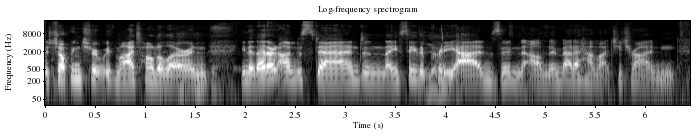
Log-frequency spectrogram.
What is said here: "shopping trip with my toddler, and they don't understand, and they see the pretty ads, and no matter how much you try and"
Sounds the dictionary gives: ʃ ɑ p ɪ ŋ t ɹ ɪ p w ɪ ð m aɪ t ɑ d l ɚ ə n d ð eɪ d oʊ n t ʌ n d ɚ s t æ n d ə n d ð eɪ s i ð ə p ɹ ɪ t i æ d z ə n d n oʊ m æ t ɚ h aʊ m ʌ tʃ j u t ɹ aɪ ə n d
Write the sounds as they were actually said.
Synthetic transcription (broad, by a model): ʃ ɑ p ɪ ŋ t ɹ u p w ɪ ð m aɪ t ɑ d l ɚ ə n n ð eɪ d oʊ n t ʌ n d ɚ s t æ n d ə n ð eɪ s i ð ə p ɹ ɪ t i æ d z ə n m n oʊ m æ t ɚ h aʊ m ʌ tʃ j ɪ t ɹ aɪ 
